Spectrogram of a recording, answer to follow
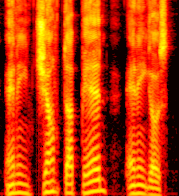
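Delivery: ordinary delivery, nothing marked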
